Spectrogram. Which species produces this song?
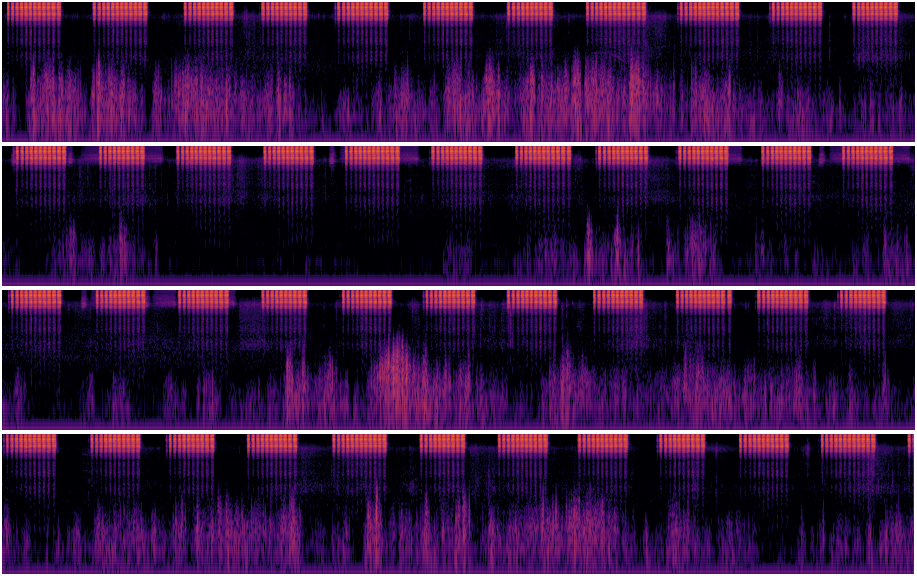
Eugaster guyoni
